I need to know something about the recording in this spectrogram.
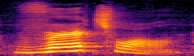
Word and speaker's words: virtual: Virtual has the letter i in the spelling like visit. Visit. But v i and v. Visit has a short i sound. I v. But here we don't have virtual virtual. This is a very heavy R sound.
